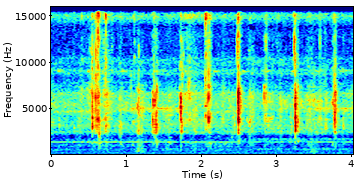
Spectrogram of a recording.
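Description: Fresh coconut flesh being bitten and chewed: faint, irregular crisp crunches.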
